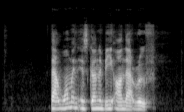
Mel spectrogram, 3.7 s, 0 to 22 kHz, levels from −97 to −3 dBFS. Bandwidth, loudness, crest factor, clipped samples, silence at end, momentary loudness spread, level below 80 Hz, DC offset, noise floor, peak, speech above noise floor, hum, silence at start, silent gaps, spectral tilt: 9 kHz; -21 LUFS; 20 dB; under 0.1%; 0.65 s; 3 LU; -62 dBFS; under 0.1%; -78 dBFS; -2 dBFS; 58 dB; none; 1 s; none; -7 dB/octave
